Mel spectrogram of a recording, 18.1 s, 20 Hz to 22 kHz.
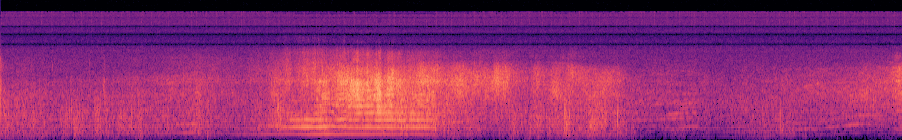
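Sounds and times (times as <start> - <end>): wind on microphone: 0.0 - 12.9, 15.0 - 16.2
race car engine passing: 0.4 - 18.0.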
